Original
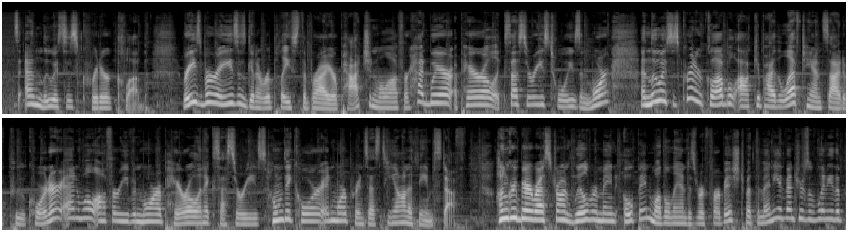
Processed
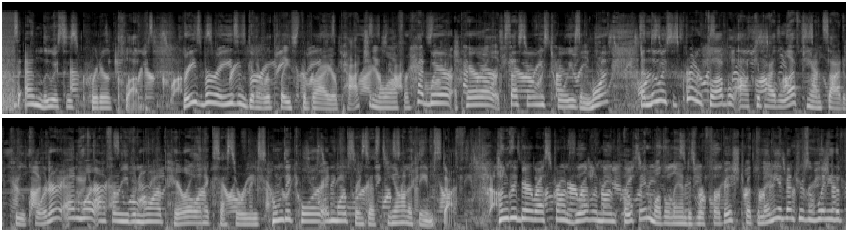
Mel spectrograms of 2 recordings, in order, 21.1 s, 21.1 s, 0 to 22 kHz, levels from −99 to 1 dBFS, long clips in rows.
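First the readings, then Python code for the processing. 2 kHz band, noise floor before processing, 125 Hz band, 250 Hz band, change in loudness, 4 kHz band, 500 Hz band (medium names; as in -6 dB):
+2.5 dB, -57 dBFS, +1.5 dB, 0.0 dB, +0.5 dB, +3.0 dB, 0.0 dB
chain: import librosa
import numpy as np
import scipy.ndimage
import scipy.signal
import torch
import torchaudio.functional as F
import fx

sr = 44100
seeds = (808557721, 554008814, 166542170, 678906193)

y = fx.echo_stepped(x, sr, ms=561, hz=1400.0, octaves=1.4, feedback_pct=70, wet_db=0.0)
y = fx.band_squash(y, sr, depth_pct=100)
y = y * librosa.db_to_amplitude(-1.0)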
